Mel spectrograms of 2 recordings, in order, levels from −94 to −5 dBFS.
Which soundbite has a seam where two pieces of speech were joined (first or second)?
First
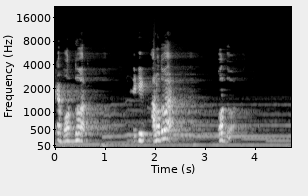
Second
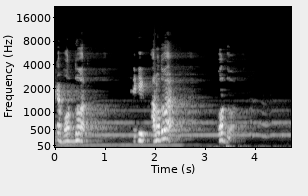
second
